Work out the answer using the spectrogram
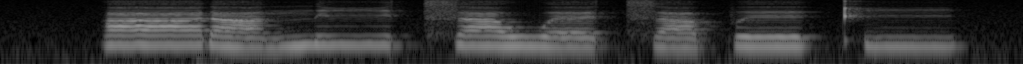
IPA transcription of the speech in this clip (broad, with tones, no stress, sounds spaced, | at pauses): aː˦ ɾ a˨ n iː˦ t͡s a˦ w ɛ˨ t͡s a˨ p eː˦ kʼ i˦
